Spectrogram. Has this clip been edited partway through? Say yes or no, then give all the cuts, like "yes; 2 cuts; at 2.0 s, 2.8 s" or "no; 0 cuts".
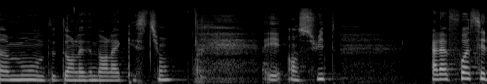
yes; 1 cut; at 2.6 s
